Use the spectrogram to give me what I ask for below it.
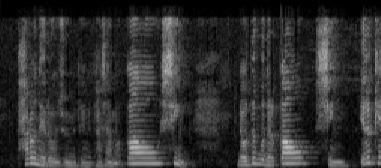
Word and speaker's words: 高兴: 그래서 잉으로 발음을 하면 되기 때문에 싱으로 발음하면 되는데 사성이죠. 그래서 싱, 싱, 싱. 네, 그래서 같이 결합되면 까오싱, 까오싱.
